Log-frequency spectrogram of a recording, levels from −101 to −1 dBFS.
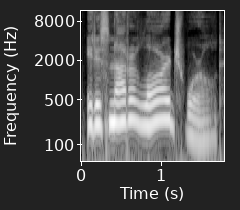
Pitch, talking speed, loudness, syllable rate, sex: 190 Hz, 200 wpm, -14 LUFS, 4.2 syllables/s, female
